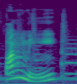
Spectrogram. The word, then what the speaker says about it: banh mi: So I was like, oh, I want banh mi, and I thought it was cute because the name is bun mi, but it's banh mi for the sandwiches, the Vietnamese sandwiches.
